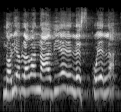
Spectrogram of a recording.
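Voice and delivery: very slow, drawn-out whine; hammed-up therapy patient, haltingly dragging every phrase; self-pitying patient. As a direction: stretch the last vowels into a near sing-song moan. Acting the patient again.

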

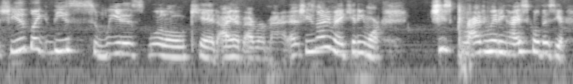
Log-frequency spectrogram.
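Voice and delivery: ordinary talk

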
